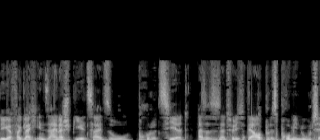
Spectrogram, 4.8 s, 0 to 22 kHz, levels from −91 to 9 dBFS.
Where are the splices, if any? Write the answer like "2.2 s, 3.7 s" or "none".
none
